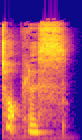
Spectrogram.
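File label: "topless", British English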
